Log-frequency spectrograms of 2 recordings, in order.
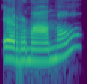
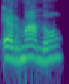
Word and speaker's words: hermano: would call them El hermano e la hermana si is and notice with these words that start with h we don't pronounce the h the H is silent daughter El hermano Brother LA hermana sister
